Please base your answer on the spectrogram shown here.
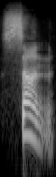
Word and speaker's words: son: male child is someone's son sun s-o-n is pronounced exactly the same as s-u-n sun what are you talking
